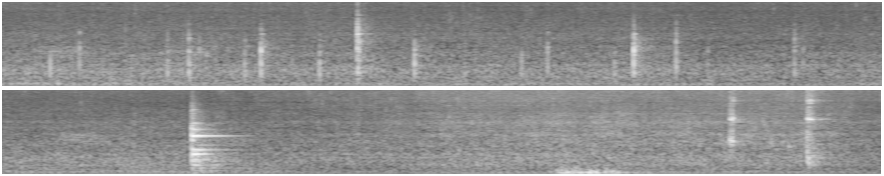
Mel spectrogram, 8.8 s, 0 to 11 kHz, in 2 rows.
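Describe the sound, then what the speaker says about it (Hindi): Onion frying with ginger-garlic paste in a pan over medium heat, heard as a soft, low sizzle with scattered faint pops and crackles and an occasional louder clatter, with no voices. "अब इसको थोड़ा सा भुनेंगे 1 आध मिनट"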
